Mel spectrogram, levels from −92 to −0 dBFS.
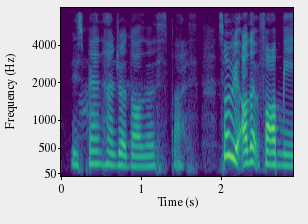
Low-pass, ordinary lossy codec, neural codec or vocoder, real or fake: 7.2 kHz; none; none; real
